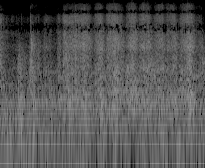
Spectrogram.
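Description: Steady scratchy abrasive rubbing, sandpaper worked back and forth over a hard plastic edge in repeated strokes, close and continuous with no talking.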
